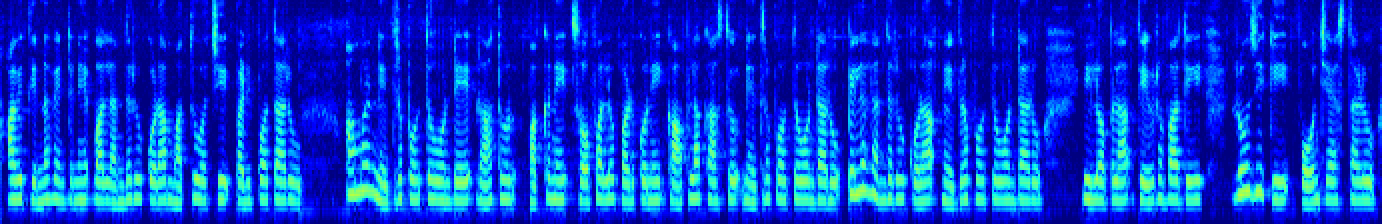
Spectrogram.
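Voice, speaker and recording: A woman narrating a story recap in a steady, running storytelling manner. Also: fairly high pitch, brisk, dull audio. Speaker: narrator retelling a TV serial.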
